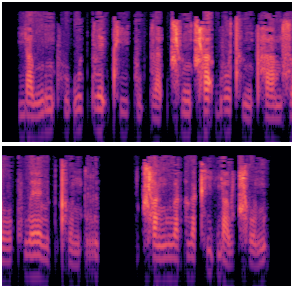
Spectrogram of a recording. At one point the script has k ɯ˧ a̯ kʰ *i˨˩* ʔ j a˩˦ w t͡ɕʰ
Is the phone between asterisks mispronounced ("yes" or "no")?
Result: yes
